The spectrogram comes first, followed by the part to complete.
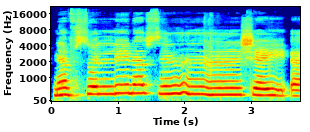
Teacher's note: തെൻവീനിനെ ലാമിലേക്ക് ലയിപ്പിച്ചിട്ട് ഉണ്ണയില്ലാതെ ഓതി കൊടുക്കുക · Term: ഇദാം ബിലാ ഉന്നയുടെ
